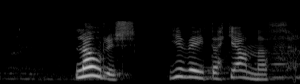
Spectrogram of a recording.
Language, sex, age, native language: Icelandic, female, 10, Icelandic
